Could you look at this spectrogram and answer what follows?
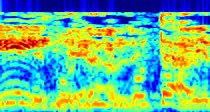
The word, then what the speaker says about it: inimputable: Inimputable. – ¿Se dice así? – Sí, sí, inimputable.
